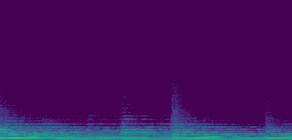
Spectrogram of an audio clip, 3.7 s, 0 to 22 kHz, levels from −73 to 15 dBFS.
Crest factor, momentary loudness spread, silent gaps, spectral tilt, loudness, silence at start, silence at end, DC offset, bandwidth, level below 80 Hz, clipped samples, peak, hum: 14 dB; 7 LU; none; -9 dB/octave; -21 LUFS; 0 s; 0 s; under 0.1%; 4.7 kHz; -50 dBFS; under 0.1%; -6 dBFS; none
